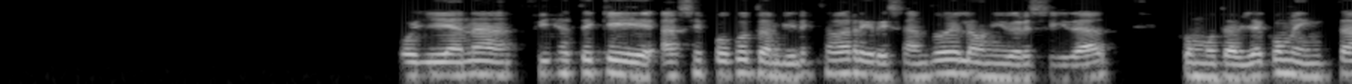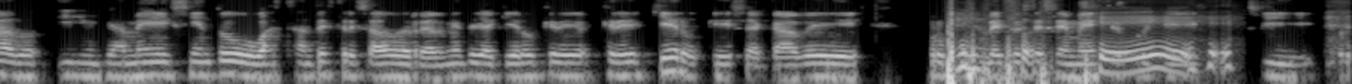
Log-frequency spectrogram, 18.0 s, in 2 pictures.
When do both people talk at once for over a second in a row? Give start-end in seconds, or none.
15.3-17.4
